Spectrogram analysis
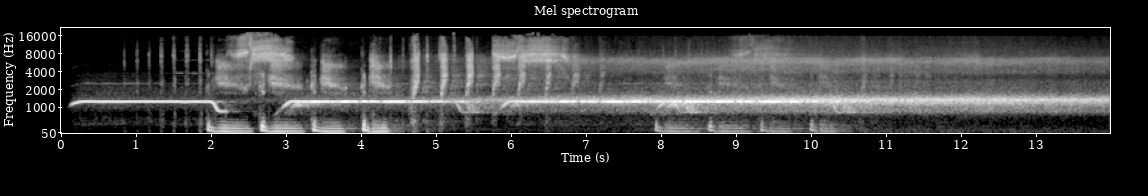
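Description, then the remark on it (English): A chorus of cicadas from three different species: a steady, high-pitched droning whine runs throughout, broken by two bursts of rhythmic pulsing calls and scattered sharp clicking wing flicks. “But the bottom line is, that notorious noise is this jumble of calls and wing flicks from three different species.”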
